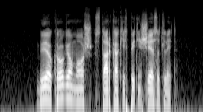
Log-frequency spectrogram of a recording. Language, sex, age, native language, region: Slovenian, male, 12-17, Slovenian, Central Slovenia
